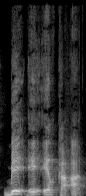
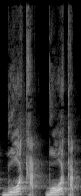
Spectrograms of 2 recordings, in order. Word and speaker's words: Berkat: Di dalam kamus KLBI bahasa Indonesia BERKAT dibacanya Berkat, bukan Borkat.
